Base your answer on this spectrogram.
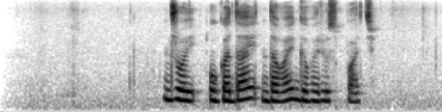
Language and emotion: Russian, neutral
